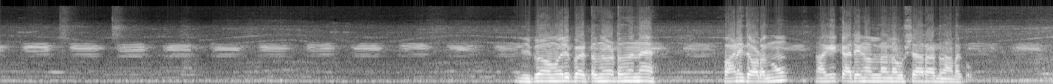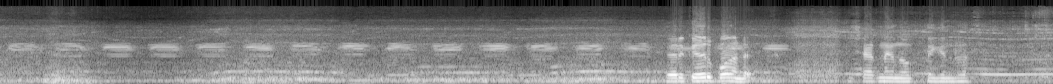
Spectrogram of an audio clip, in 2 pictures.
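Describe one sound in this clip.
A backhoe engine rumbles nearby.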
